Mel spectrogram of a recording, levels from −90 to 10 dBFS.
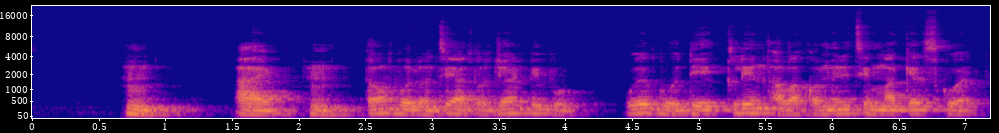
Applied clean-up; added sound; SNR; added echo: neural mask model Resemble Enhance denoiser.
